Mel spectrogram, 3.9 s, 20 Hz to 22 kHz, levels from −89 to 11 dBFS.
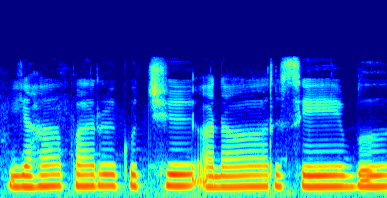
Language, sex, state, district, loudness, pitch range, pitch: Hindi, female, Chhattisgarh, Raipur, -13 LUFS, 185-195 Hz, 190 Hz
